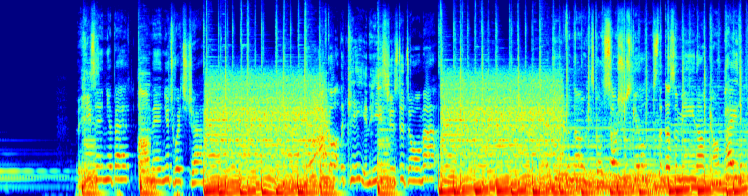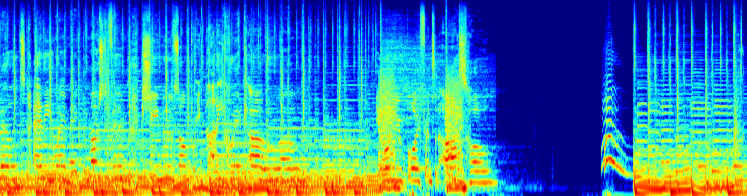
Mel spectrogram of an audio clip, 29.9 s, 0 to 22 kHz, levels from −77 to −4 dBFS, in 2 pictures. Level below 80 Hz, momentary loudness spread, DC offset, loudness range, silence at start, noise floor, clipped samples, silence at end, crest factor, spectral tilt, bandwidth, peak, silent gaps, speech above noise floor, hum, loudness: -20 dBFS; 6 LU; under 0.1%; 5 LU; 0 s; -73 dBFS; under 0.1%; 0 s; 16 dB; -5 dB/octave; over 20 kHz; 0 dBFS; none; 58 dB; none; -16 LUFS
